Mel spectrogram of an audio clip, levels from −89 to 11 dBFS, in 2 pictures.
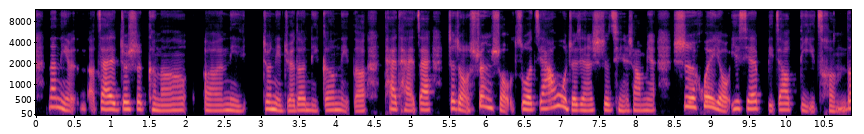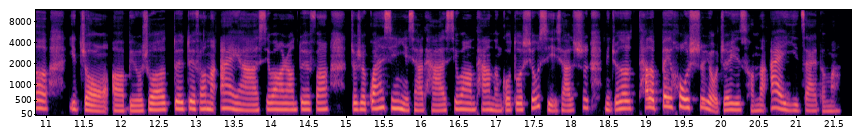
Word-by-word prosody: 那 290 0 +1
你， 230 -9 +2
呃， 230 +5 -7
在 215 -2 +6
就 220 +2 +3
是 220 0 0
可 200 -1 -3
能 185 +1 -2 0.2
呃， 175 -2 -2
你 175 -3 -3 0.2
就 225 - +2
你 195 -5 +4
觉 170 0 -2
得 185 +1 +2
你 180 -2 -5
跟 190 +2 -1
你 180 - -7
的 160 +2 -2 0.2
太 220 -2 +1
太 185 -4 -2
在 195 -1 +3 0.2
这 235 0 +2
种 200 -5 +1
顺 285 -5 +1
手 - - +1
做 210 -2 +3
家 235 +5 +1
务 325 -3 +3
这 185 -4 +2
件 180 -1 -1
事 190 -1 0
情 180 -3 -2
上 180 0 -2
面， 180 -1 -4 0.2
是 310 -9 +4
会 300 0 +4
有 205 -4 +2
一 230 +2 0
些 230 0 +3
比 170 - -7
较 200 0 +1
底 180 -4 -6
层 225 +8 -3
的 240 -1 +2 0.3
一 220 - -3
种， 175 -6 +1
呃， 170 -2 0
比 170 - -5
如 165 0 0
说 200 +2 +3
对 230 -1 +4
对 230 +1 +3
方 225 0 +1
的 205 - +3
爱 245 -2 +1
呀， 185 -3 -1
希 210 +2 -2
望 210 -1 +2
让 205 0 0
对 215 0 0
方 215 +1 0 0.3
就 210 - 0
是 210 - +2
关 240 +4 +2
心 245 -3 +3
一 185 - -1
下 185 -1 -1
她， 180 -1 -3
希 220 +4 -2
望 210 -2 +1
她 200 -1 -2
能 175 -3 -4
够 190 +1 -2
多 200 0 0
休 260 +7 -1
息 205 -11 -2
一 170 - -6
下， 175 -2 -3
是 255 +6 -4 0.2
你 200 - -3
觉 210 +3 -1
得 240 0 +3
它 275 - 0
的 270 - +5
背 295 +4 +3
后 290 -2 +4
是 275 0 -1
有 210 - +2
这 195 - -1
一 200 0 +2
层 175 -3 -8
的 175 - -1
爱 255 -3 +3
意 180 -3 -3
在 170 0 -4
的 155 - -12
吗？ 155 +2 -9
205 Hz, 270 characters per minute, -20 LUFS, 180-230 Hz, 0.3 s, 在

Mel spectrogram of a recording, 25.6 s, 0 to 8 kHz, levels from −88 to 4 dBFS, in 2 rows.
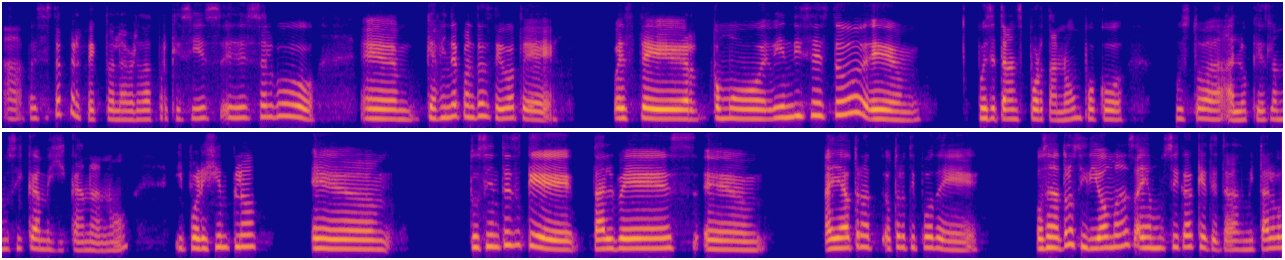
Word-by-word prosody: Ah, 220 -1 -14
pues 240 0 -11
está 325 +7 -7
perfecto, 225 - -7
la 205 0 -6
verdad, 210 +1 -6
porque 235 -1 -14
sí 235 +3 -8
es 245 -2 -12
es 250 +1 -6
algo, 270 -3 -1 0.4
em, 225 -2 0
que 250 - 0
a 230 - -5
fin 250 +1 -3
de 280 - 0
cuentas, 275 +1 -3
te 240 - -1
digo, 240 +2 +1
te 215 -3 -3 0.5
pues, 240 -1 +2
ter 225 -2 +7
como 230 -2 +1
bien 245 +4 0
dices 295 0 0
tú, 315 - 0
em, 220 - +3 0.5
pues 235 -1 +2
se 235 - -1
transporta, 225 -2 -2
¿no?, 205 +2 -7
un 245 +1 -8
poco, 215 -2 -5 0.5
justo 230 0 -5
a 215 -1 -1
a 200 - -5
lo 200 +1 -5
que - - -8
es 210 +2 -10
la 215 - -8
música 225 +2 -5
mexicana, 195 -2 -10
¿no? 190 +9 -11 0.4
Y 235 - -11
por 240 -1 +3
ejemplo, 270 +3 -2 0.5
em, 225 -2 +2 0.8
¿tú 260 - +1
sientes 295 +4 -1
que 225 -9 +6
tal 225 +1 +3
vez, 235 +1 +3
em, 205 -2 -2 0.6
haya 240 +3 +6
otra 265 -1 -3
otro 260 +2 -3
tipo 255 0 -2
de 200 -5 -5 0.6
o 230 - +3
sea, 255 - +5
en 250 - +5
otros 310 +1 -1
idiomas, 255 +5 +1
haya 250 0 +2
música 265 +3 -3
que 255 -2 -2
te 215 - -6
transmita 210 +1 -7
algo 245 +2 -1
230 Hz, 160 wpm, -22 LUFS, 215-255 Hz, 0.8 s, ter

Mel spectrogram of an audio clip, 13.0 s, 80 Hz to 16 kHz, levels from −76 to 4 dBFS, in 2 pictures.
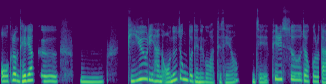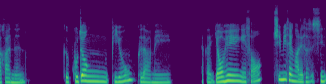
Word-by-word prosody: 어 220 - +3
그럼 255 -1 +4
대략 235 +4 +6
그 215 -1 0 0.4
음 190 -1 -2 0.5
비율이 280 +4 +2
한 220 -2 +1
어느 215 +10 +2
정도 285 -7 +1
되는 185 -3 0
것 180 - -4
같으세요? 165 +5 -7 0.3
이제 85 -2 -4
필수적으로 270 -8 -1
나가는 165 0 -3 0.8
그 190 - -3
고정비용 210 +2 +1
그다음에 170 -2 -5 0.6
약간 85 0 -7
여행에서 225 +4 +3 0.2
취미생활에서 260 -9 +2
쓰시는 210 +1 -4
210 Hz, 260 characters per minute, -20 LUFS, 185-240 Hz, 0.8 s, 대략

